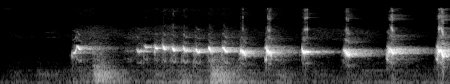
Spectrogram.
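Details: Lively sooty-headed bulbul song used daily as a lure for other bulbuls: an opening whistled note, then a fast run of short chirps easing into steady, evenly spaced bright notes, over faint low rustling.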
